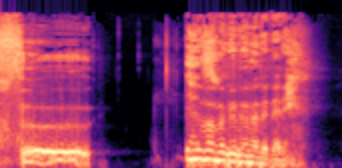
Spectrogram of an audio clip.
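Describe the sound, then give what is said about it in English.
A voice loudly imitates a person snoring on a couch, with two long, rough, rumbling snorts separated by a short pause, forceful, with no other sounds around them. “will be snoring on the couch, bro.”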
